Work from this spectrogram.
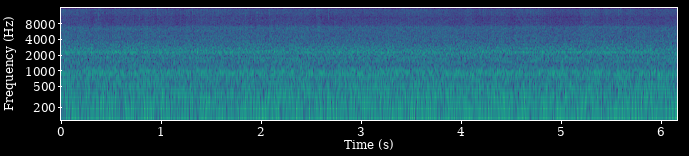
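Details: Rebuilt 1966 Ford Mustang 289 V8 after first start, running outside for around 15 minutes with good oil pressure. A steady low burble holds an even idle with no knocks or ticks: running healthy.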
